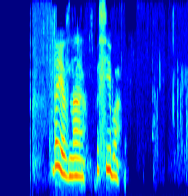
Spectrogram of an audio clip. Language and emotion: Russian, neutral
